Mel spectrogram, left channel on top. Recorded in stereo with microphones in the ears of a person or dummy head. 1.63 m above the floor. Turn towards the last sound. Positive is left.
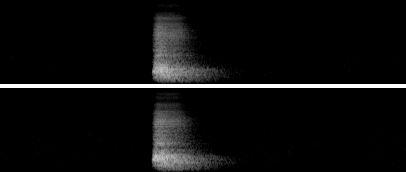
turn(degrees=-30)  # may be behind; listen again after turning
